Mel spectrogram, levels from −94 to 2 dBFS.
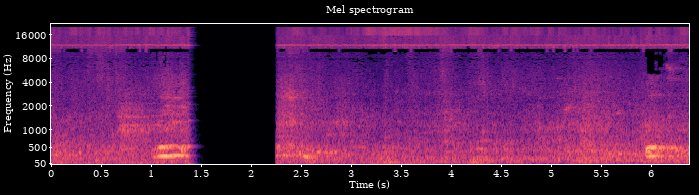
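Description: A call audio freeze runs from 1.37 to 2.27 s. The last sound smears into a fading buzz, then about 0.74 s of silence, before the audio resumes where it stopped, nothing lost but delayed by 0.87 s, likely from packets stalling and the jitter buffer running dry.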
